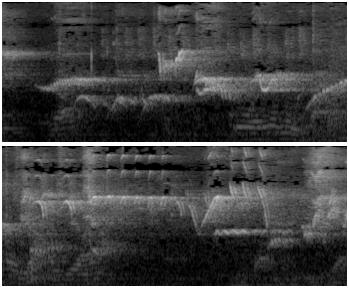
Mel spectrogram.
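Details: Contest-trained caged white-rumped shama in its third season singing clear, sliding whistles, some rising and some falling, mixed with short trills and chirps in a lively, unbroken sequence.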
